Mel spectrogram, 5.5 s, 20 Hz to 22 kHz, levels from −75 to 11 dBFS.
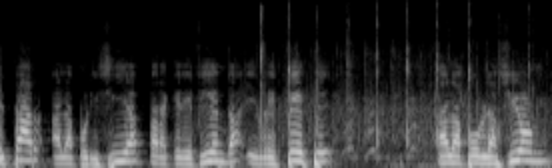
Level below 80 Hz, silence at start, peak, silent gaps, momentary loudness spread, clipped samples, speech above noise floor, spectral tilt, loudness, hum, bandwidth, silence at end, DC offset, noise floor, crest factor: -44 dBFS; 0 s; 0 dBFS; none; 21 LU; under 0.1%; 22 dB; -8.5 dB/octave; -13 LUFS; none; 19 kHz; 0 s; under 0.1%; -34 dBFS; 14 dB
